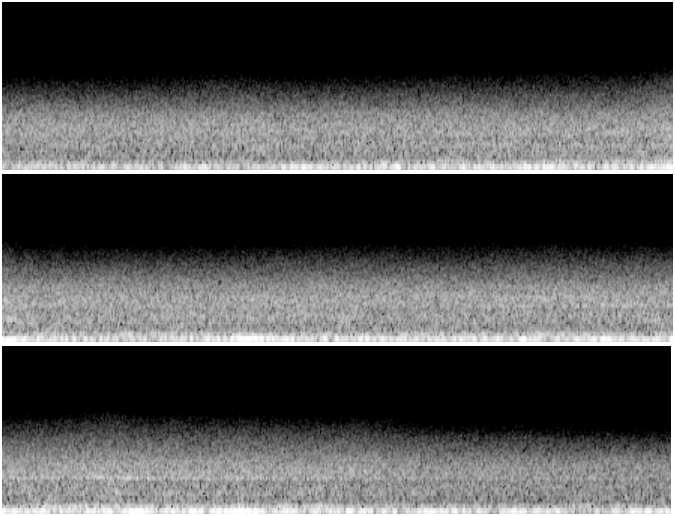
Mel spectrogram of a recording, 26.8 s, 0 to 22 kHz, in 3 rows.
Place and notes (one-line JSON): {"title": "Schlossufer, Düsseldorf, Deutschland - Düsseldorf, Rheinufertunnel", "date": "2012-11-19 13:45:00", "description": "Inside the Rheinufertunnel, an underearth traffic tunnel. The sound of the passing by traffic reverbing in the tunnel tube.\nThis recording is part of the exhibition project - sonic states\nsoundmap nrw - topographic field recordings, social ambiences and art placess", "latitude": "51.23", "longitude": "6.77", "altitude": "33", "timezone": "Europe/Berlin"}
